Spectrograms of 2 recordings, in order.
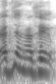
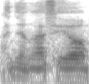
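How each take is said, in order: First: It is said in a frivolous, flippant way. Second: It is said in a dignified, gentlemanly way.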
